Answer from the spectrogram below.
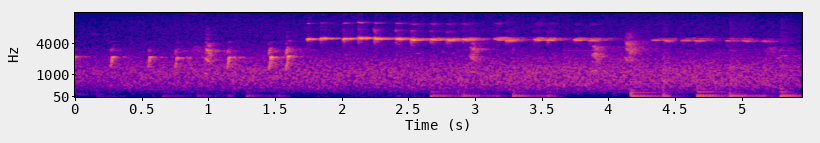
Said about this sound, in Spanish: El trino del chango de montaña forma parte del Banco de Sonidos de Aves Colombianas recopilado por el Instituto von Humboldt y la Universidad de Cornell.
